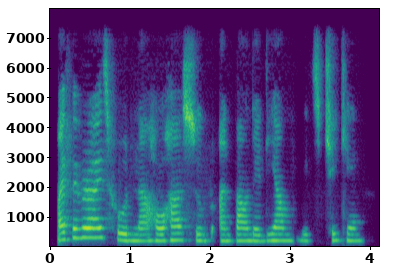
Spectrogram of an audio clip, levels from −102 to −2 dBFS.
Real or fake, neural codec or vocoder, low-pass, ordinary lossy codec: fake; codec, 16 kHz in and 24 kHz out, 1 kbps, XY-Tokenizer; 7.2 kHz; none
